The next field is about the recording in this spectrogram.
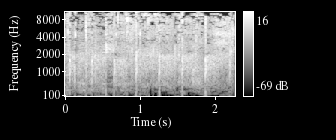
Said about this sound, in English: Yeah, yes, it's okay. You can clap for that.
